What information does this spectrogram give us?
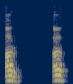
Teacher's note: जबान में एक वाइब्रेशन सी महसूस होती है र को पढ़ते हुए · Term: सिफते तकरीर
